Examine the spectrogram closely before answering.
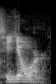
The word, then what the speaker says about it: Tyr: as an English speaker, it's spelled T Y R, which I think is tier. But I have a friend of mine on Facebook who posted a video of the band member saying it's pronounced to your.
